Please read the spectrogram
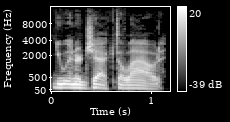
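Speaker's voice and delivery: usual speaking voice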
